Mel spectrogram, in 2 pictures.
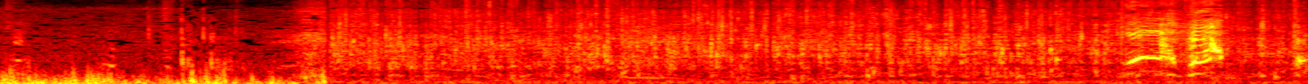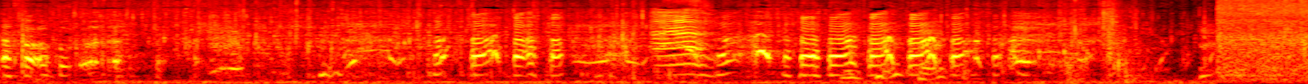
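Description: Water pouring from a garden hose into a plastic wading pool, a steady trickle and splash, with a baby squealing about six seconds in and babbling in a run of high, wavering cries near the end. A low rumble fills the first second and a half.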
